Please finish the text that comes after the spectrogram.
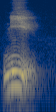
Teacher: In the word new, Brits will tend to pronounce a y sound here, new. But Americans don't. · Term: yod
